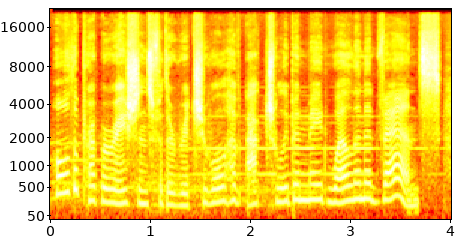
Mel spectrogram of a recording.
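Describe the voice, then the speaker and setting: A woman's voice: fairly high pitch, brisk, darkish tone, close to an everyday voice. Woman doing a sly fox priestess from a game, teasing n self-assured, bit of music behind. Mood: composed, explanatory. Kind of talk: video game voice acting.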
